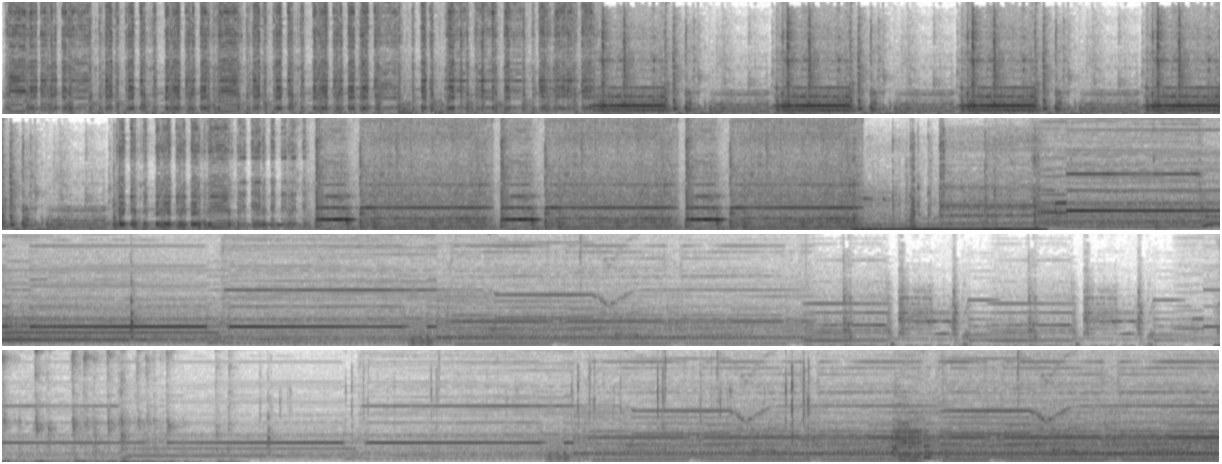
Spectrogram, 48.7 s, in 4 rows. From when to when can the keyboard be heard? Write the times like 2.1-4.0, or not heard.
36.5-44.6.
